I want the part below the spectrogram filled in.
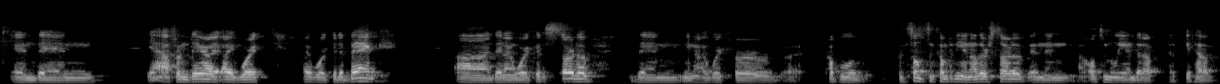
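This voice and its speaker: A man in his thirties from El Salvador, whose first language is Spanish, talks as a guest engineer on a video call, halting, with many restarts and fillers. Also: lowish voice. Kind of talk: casual talk on a video call. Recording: dull lo-fi call audio.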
